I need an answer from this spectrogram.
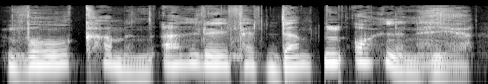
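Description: A man's voice: mid-range voice, huge pitch swings, slow pace, a bit bright, slightly rough, dry recording, clean studio sound, heavily acted. A man voicing a blustering, furious middle-aged uncle who barks and bellows at his nephew. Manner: bellowing, barking.

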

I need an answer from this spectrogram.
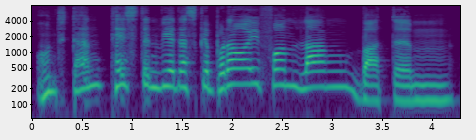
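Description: A man voicing a cold, sneering male teacher who drags his words out slowly. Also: sits high, lively intonation, gravelly, pitched above the performer's own voice, heavily acted. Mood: cold command. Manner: slow, drawn-out, icy and mocking.

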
